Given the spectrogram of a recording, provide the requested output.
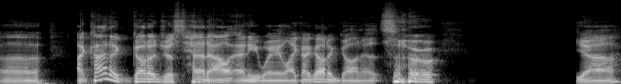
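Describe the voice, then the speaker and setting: A plain, everyday voice with ordinary pitch variation, heard at a fairly slow pace on a very clean recording with a silent background. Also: man. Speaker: vtuber streamer. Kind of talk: casual chat.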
